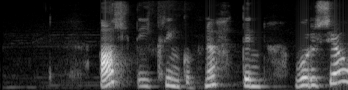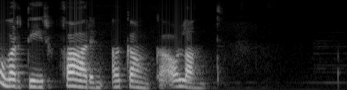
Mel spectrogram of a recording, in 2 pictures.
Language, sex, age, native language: Icelandic, female, 40-49, Icelandic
